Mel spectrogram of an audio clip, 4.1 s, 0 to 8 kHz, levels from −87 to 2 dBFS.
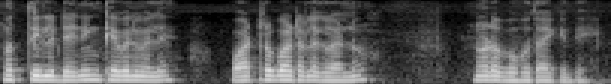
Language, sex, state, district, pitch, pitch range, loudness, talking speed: Kannada, male, Karnataka, Koppal, 160 Hz, 145-165 Hz, -17 LUFS, 120 wpm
